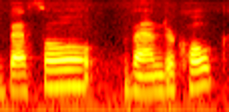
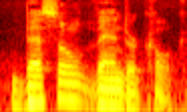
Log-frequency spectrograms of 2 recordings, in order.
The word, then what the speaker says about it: Bessel van der Kolk: Bessel van der Kolk, Kolk. Bessel van der Kolk.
